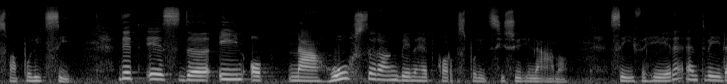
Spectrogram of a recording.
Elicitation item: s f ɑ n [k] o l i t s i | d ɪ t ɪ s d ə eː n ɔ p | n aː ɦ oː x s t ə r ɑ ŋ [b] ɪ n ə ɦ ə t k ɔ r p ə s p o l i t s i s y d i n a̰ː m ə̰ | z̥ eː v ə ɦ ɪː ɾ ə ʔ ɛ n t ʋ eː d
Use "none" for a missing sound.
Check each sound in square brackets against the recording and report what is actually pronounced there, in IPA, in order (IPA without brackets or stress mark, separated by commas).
p, b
